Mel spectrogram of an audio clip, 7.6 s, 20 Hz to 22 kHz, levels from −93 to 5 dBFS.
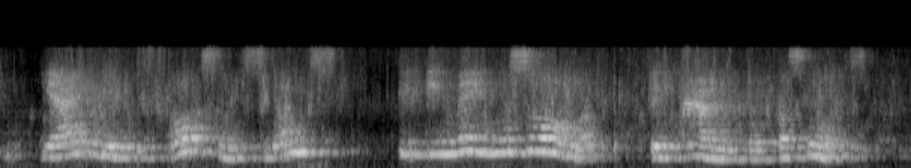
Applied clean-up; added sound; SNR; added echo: neural separator model SepFormer DNS4.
